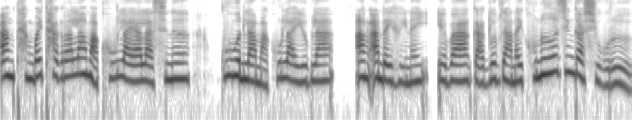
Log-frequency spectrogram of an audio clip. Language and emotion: Bodo, fearful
